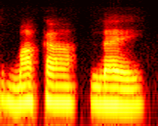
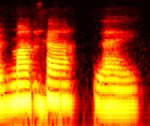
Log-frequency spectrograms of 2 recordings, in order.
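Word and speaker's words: Makalei: purpose because it's pronounced Makale. And the easiest way to remember that is the lei, L-E-I, is like the lei of flowers, like the garland of flowers, the flower necklace. So Makale.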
